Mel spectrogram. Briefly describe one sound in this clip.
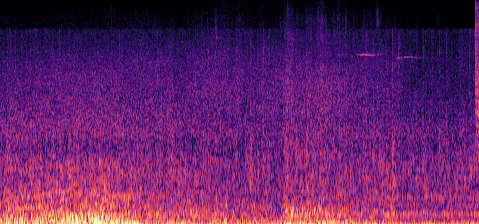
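Rain patters steadily on a bus windscreen.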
